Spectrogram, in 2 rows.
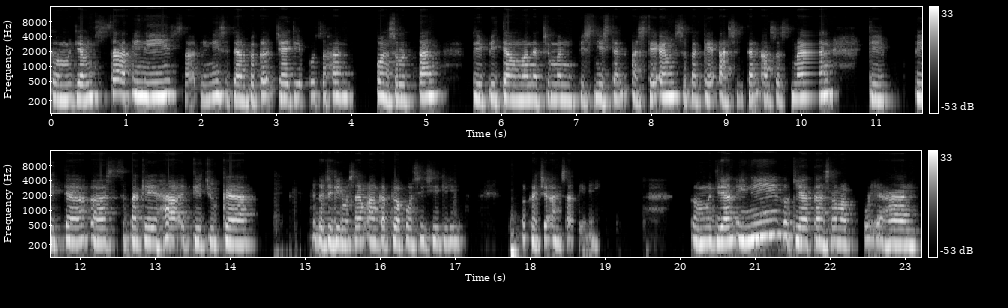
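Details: Woman, 27, with profound hearing loss (100 dB left, 110 dB right), cochlear implant user since age 3, trained through auditory-verbal therapy; speech of a cochlear implant user with profound hearing loss.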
